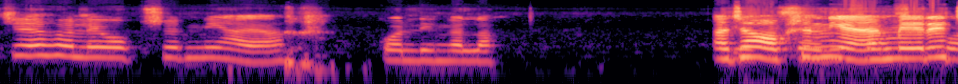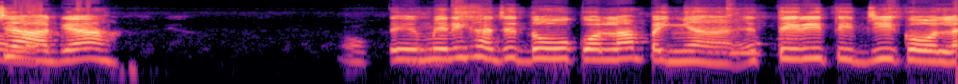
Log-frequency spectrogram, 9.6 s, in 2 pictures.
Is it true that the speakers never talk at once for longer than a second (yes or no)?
no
